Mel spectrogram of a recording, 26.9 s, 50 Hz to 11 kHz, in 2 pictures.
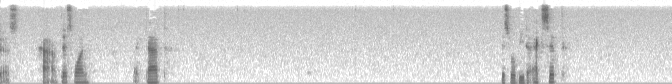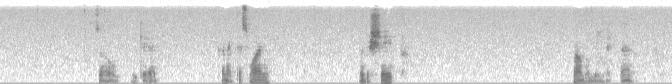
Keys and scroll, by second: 1.6 Escape.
